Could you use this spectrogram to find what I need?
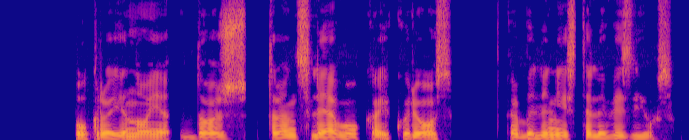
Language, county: Lithuanian, Marijampolė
